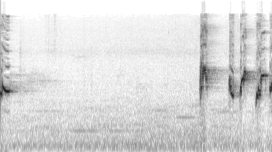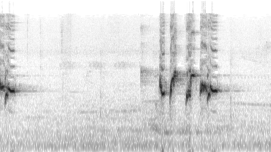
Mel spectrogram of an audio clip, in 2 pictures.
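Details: Red-whiskered bulbul song for stimulating competitive singing: two phrases of five quick, clear whistled notes, dropping in pitch at each close, about two seconds apart after a brief opening note.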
